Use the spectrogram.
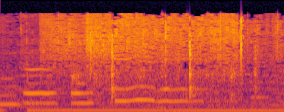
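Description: Suzhou-style fresh-meat mooncakes cook in a preheated, lidded electric griddle pan over medium heat, giving a steady close sizzle over a constant low electrical hum, with no voices.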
